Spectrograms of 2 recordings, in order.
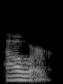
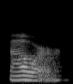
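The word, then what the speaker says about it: hour: words in English that start with a silent h like the word our our meaning 60 minutes we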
